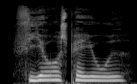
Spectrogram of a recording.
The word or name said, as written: fireårsperiode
